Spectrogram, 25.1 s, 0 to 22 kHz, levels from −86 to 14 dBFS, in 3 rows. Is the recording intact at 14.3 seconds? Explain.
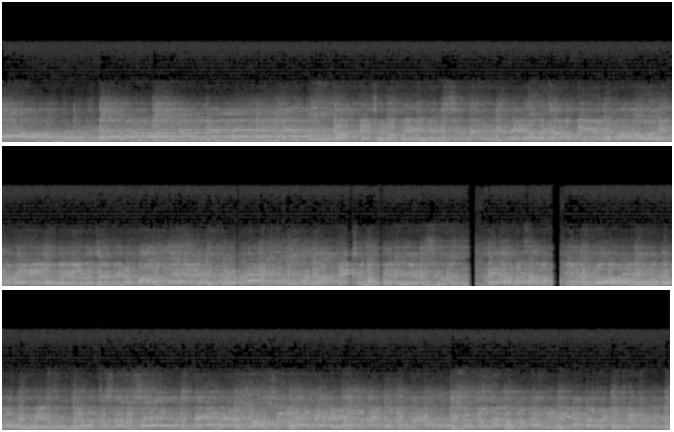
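No. From 14.19 to 14.41 s there is a long network dropout, likely caused by audio packets that never reached the receiver. For about 200 ms the receiver stretches the last sound into a fading buzz or hiss, then about 30 ms of silence follows before playback resumes, with roughly 200 ms of material gone. On a waveform this appears as a decaying, repetitive envelope, then a flat gap. A spectrogram shows smeared, static bands fading to blank.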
